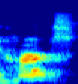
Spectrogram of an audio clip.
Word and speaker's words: Hertz: And we have with us Melanie Hertz. Melanie, I forgot to ask you, do you pronounce it the same way, the car company?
